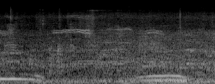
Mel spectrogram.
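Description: Racing pigeons cooing in their loft: two low, arching coos, one at the start and one near the end, with faint high chirps in between.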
